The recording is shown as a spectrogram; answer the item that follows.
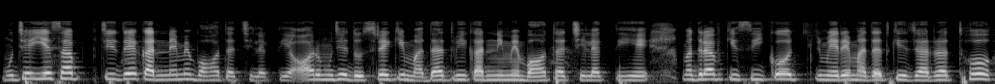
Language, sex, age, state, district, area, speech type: Hindi, female, 18-30, Rajasthan, Jodhpur, rural, spontaneous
